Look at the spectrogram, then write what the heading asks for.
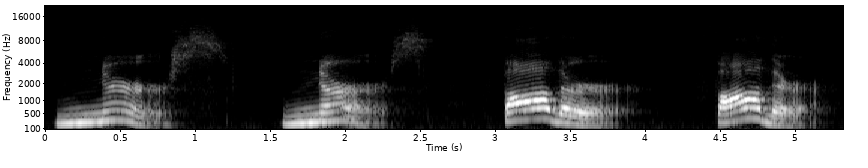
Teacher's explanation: This is an ER sound, which is also called in many cases an R-colored vowel, because we have vowels like U that actually sound like an ER.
